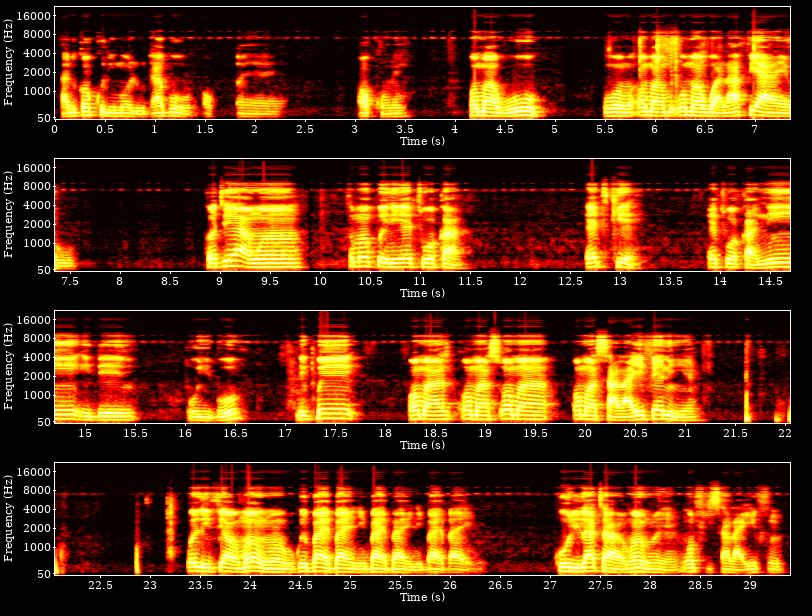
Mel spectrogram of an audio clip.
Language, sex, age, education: Yoruba, male, 30-45, tertiary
